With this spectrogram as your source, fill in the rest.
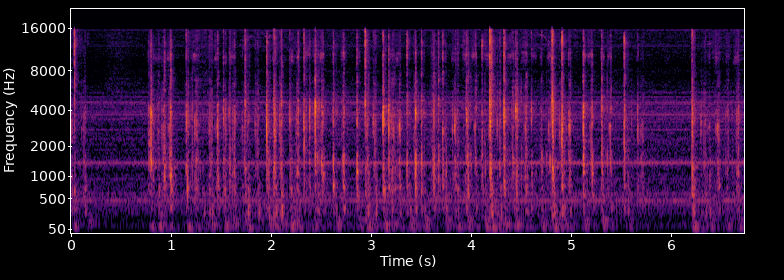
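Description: Both hands type with their fingertips on a full-size, hollow Corsair K35 backlit mechanical keyboard with plastic keycaps on a plastic body. A rapid, uneven stream of short, bright plastic taps and clacks follows, with almost no low end and each tap dying away instantly. Brief pauses come at the start and near the end.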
